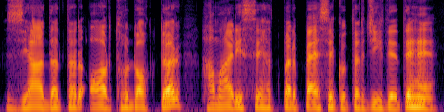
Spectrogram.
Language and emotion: Urdu, disgusted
